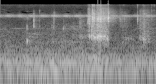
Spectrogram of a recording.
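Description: A close bite into a crispy fried snack with sliced sausage inside makes one brief crisp crunch over a steady background hum.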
